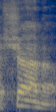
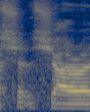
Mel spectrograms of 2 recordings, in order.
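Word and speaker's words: Sana: her name is sha I'm probably saying her name wrong does it say it here yeah Shana I'm sorry not Shara shanana uh she finally snapped to her senses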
